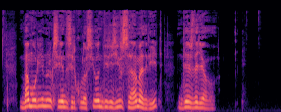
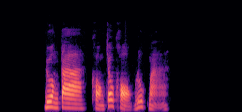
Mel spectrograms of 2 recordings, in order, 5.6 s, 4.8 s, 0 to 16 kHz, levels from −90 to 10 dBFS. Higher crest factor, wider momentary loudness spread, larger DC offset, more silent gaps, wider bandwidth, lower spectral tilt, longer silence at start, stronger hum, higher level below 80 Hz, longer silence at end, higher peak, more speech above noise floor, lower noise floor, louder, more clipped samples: about the same, 18 dB vs 18 dB; about the same, 11 LU vs 13 LU; neither; neither; first, 11.5 kHz vs 6 kHz; second, -4.5 dB/octave vs -9.5 dB/octave; second, 0.15 s vs 0.9 s; neither; first, -58 dBFS vs -68 dBFS; second, 1.35 s vs 1.5 s; about the same, 0 dBFS vs -2 dBFS; second, 44 dB vs over 73 dB; second, -62 dBFS vs under -90 dBFS; about the same, -17 LUFS vs -17 LUFS; neither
